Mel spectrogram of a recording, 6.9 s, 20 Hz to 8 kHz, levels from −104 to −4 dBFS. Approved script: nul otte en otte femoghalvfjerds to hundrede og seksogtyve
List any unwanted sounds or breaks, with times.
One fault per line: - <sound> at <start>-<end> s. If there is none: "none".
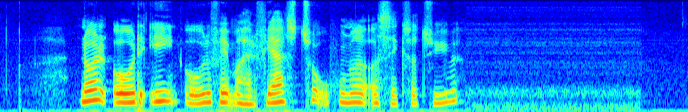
none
